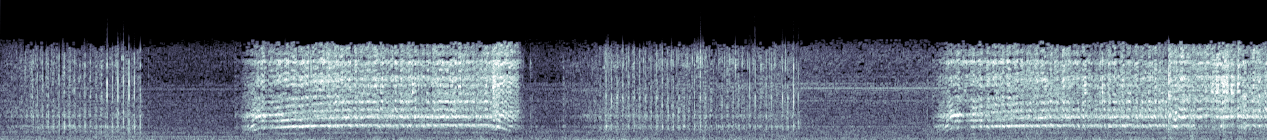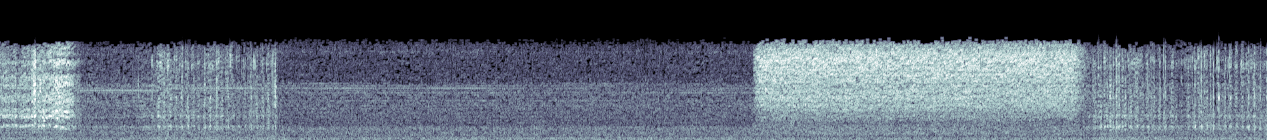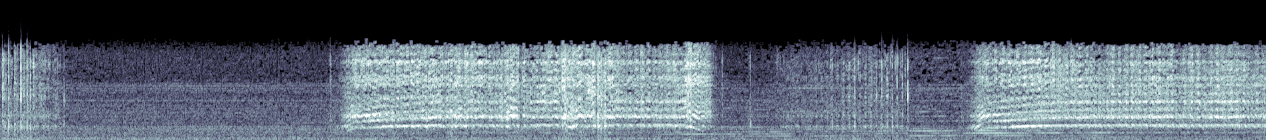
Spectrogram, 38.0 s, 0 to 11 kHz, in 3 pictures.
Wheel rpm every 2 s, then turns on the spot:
20, 100, 100, 30, 30, 160, 100, 20, 0, 0, 0, 0, 30, 0, 90, 160, 40, 70, 160.
0-2 4-8 14-16 24-26 32-34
